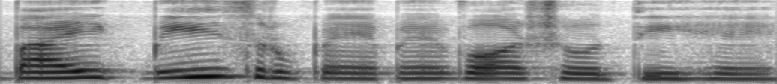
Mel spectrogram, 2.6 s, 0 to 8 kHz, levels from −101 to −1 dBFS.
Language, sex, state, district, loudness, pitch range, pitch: Hindi, female, Madhya Pradesh, Bhopal, -17 LUFS, 195-225 Hz, 200 Hz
